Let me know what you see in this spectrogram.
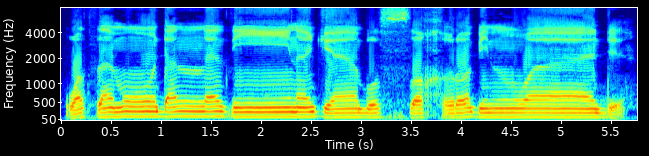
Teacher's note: Bil wad, ketika diwakafkan maka di sini dihukumi mad arid disukun ya, karena sebelum huruf terakhir tersebut ada mad tabi'i di sini alif. Cara membacanya harus dipanjangkan, bisa 2, bisa 4 dan bisa 6 harakat. Sekaligus dikolkolahkan karena huruf terakhirnya itu adalah huruf kolkolah yaitu huruf dal.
